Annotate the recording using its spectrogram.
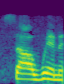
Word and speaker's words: Samhain: The festival of Samhain, and it's spelled S-A-M-H-A-I-N, is a celebration of the end of the harvest season in Gaelic culture.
